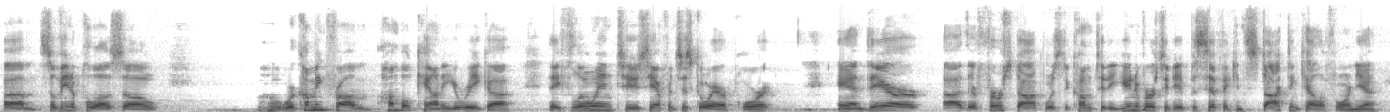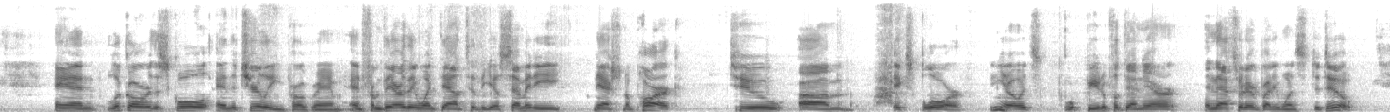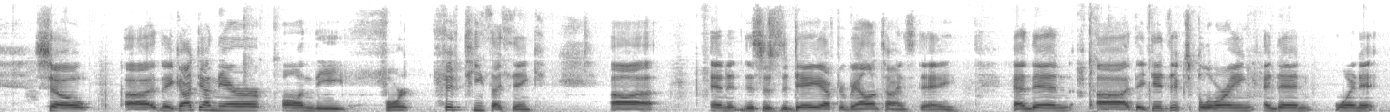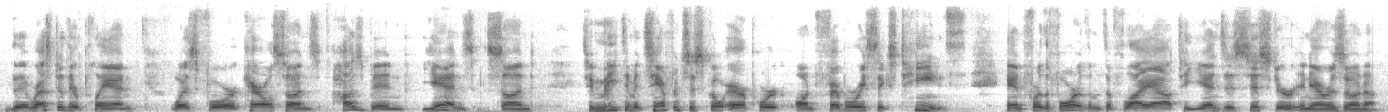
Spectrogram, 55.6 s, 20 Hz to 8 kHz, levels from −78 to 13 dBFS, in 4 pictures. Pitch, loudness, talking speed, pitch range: 130 Hz, -18 LUFS, 150 wpm, 120-145 Hz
